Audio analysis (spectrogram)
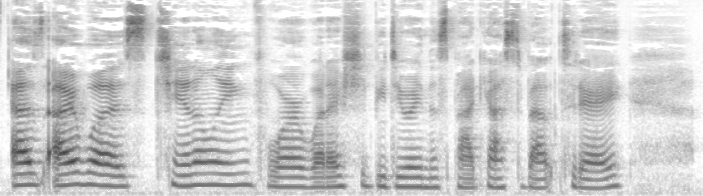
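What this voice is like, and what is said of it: Voice sounds unwell. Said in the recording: “you can probably still hear in my voice that I still do not feel great ... so they don't sound like you”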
